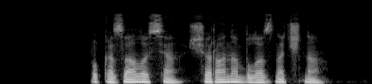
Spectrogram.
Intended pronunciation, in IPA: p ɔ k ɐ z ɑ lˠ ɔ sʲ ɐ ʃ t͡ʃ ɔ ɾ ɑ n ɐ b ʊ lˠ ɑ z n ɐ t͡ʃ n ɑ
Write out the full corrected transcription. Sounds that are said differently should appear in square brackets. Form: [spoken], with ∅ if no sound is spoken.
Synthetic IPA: p ɔ k ɐ z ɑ lˠ ɔ sʲ ɐ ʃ t͡ʃ ɔ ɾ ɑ n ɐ b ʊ lˠ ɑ z n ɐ t͡ʃ n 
